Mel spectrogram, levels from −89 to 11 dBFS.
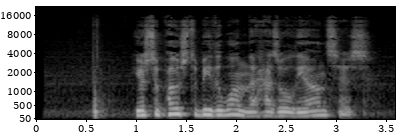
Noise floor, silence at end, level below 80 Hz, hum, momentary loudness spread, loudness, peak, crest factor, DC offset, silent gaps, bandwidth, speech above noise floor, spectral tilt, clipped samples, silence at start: -50 dBFS; 0.3 s; -72 dBFS; none; 14 LU; -26 LUFS; -12 dBFS; 14 dB; under 0.1%; none; 16 kHz; 25 dB; -5.5 dB/octave; under 0.1%; 0.55 s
